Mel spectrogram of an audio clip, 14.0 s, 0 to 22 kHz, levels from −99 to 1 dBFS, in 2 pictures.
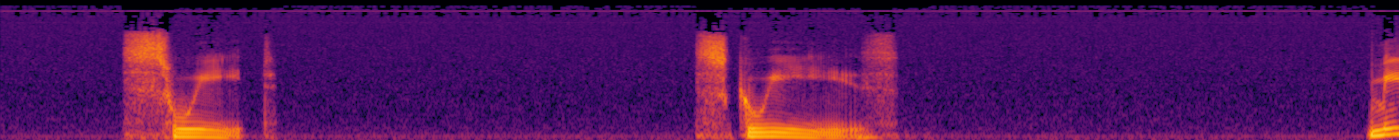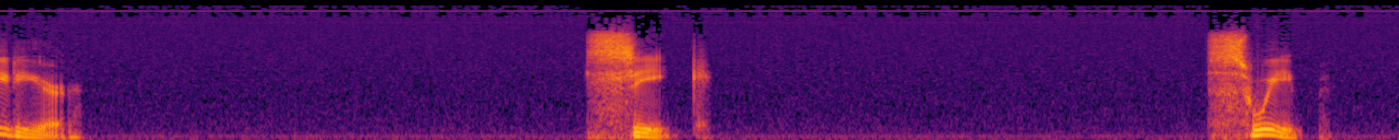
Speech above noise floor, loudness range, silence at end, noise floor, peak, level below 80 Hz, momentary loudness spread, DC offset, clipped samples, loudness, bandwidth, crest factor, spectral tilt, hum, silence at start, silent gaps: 35 dB; 2 LU; 0.5 s; -54 dBFS; -2 dBFS; -46 dBFS; 22 LU; under 0.1%; under 0.1%; -19 LUFS; 18 kHz; 22 dB; -4 dB/octave; none; 0.6 s; none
